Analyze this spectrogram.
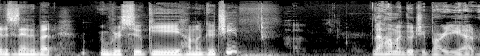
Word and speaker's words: Ryusuke Hamaguchi: But this is directed by, I don't know how to say this exactly, but Ryusuke Hamaguchi.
